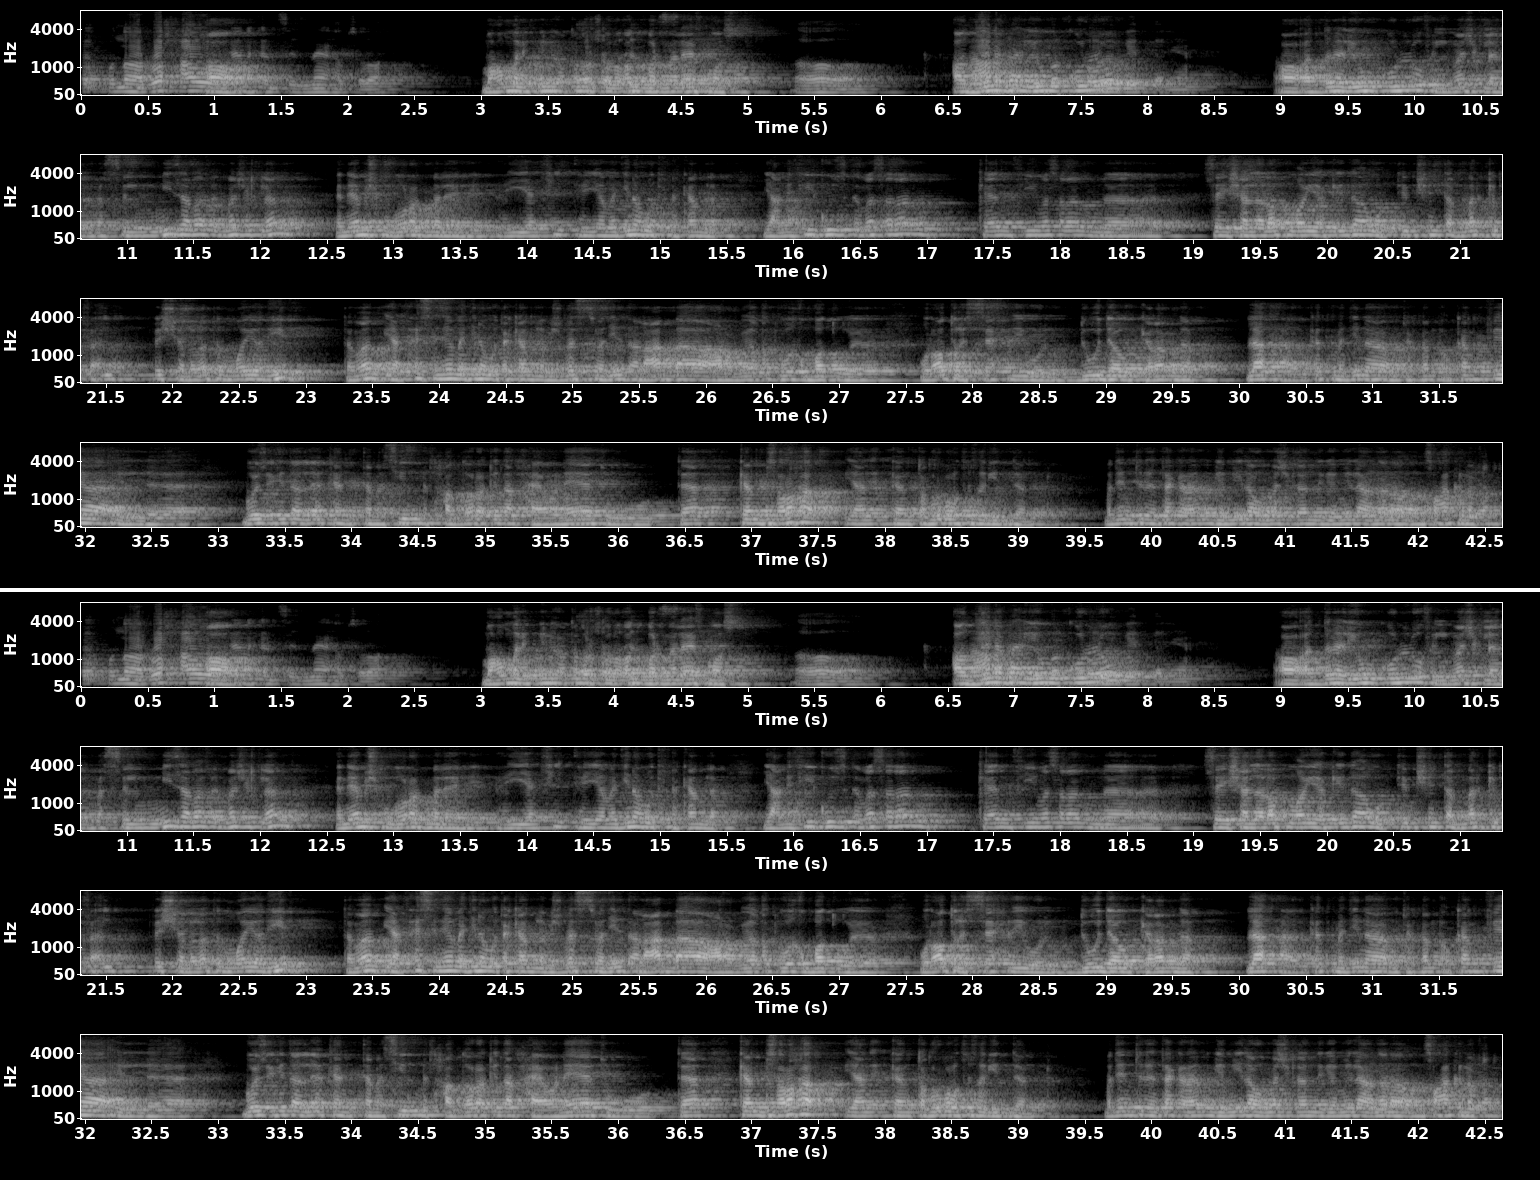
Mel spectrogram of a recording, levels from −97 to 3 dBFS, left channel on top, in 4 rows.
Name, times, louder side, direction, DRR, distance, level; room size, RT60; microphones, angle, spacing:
voice 1, 0.0-2.3 3.3-4.9 5.3-5.9 6.5-8.3 41.6-42.5, equal, ahead, 7 dB, 3.4 m, -38 dB
voice 2, 3.0-4.9 6.5-7.8 8.9-12.3 12.6-15.5 15.8-17.1 17.4-18.8 19.1-22.9 23.3-27.3 27.6-29.7 30.0-32.8 33.2-39.1 39.6-42.5, right 1 dB, 25° right, 4 dB, 6.2 m, -32 dB
28.0 x 20.5 x 8.9 m, 0.92 s
head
